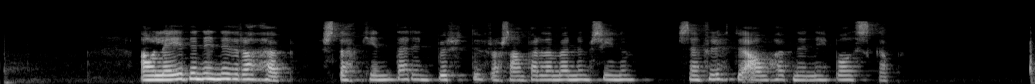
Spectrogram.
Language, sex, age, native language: Icelandic, female, 60-69, Icelandic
